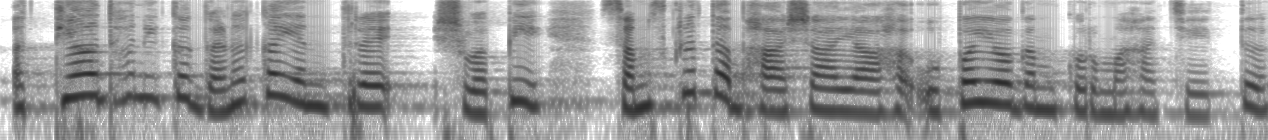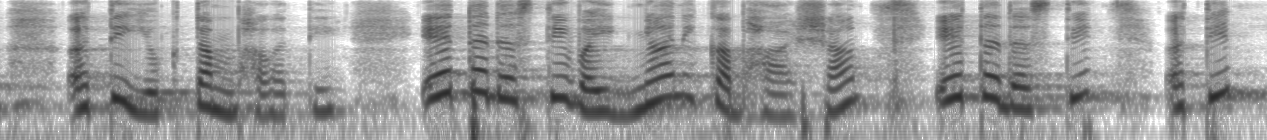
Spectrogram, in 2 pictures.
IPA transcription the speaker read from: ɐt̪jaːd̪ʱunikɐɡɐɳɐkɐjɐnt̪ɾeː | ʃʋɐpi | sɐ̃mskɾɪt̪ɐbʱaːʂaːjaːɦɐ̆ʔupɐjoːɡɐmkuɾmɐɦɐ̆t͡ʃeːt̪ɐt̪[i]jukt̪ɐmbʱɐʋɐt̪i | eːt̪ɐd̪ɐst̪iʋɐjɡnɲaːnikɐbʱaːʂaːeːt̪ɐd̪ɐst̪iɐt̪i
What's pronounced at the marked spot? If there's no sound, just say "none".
i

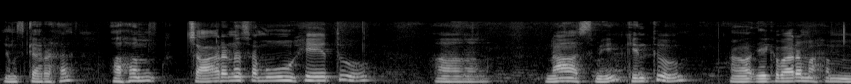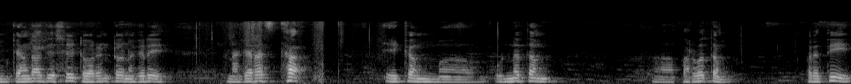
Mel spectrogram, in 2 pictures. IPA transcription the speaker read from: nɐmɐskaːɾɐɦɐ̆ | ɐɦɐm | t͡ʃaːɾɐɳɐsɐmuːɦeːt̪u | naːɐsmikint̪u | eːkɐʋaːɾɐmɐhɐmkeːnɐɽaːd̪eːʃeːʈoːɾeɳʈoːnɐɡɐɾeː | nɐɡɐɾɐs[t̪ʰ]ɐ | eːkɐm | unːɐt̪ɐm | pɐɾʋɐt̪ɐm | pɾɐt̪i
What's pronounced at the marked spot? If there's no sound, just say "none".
t̪ʰ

